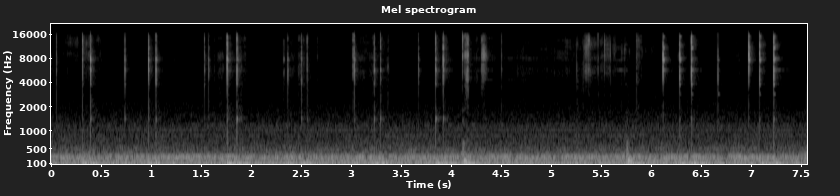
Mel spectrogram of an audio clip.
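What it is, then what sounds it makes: Plastic shoehorn tapped with fingernails. A small, hard green plastic shoehorn is tapped with long nails, giving quick, bright, dry clicks that die away almost instantly. The taps come in irregular bursts over a steady low hum.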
